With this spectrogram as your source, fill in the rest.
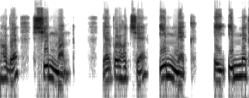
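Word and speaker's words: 십만: আর বিউব বাচ্চিমের পরে আছে মিউম এই শব্দটার উচ্চারণ হওয়ার কথা ছিল শিপমান কিন্তু বাচ্চিমের রুলস হচ্ছে বিউব বাচ্চিমের পরে মিউম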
